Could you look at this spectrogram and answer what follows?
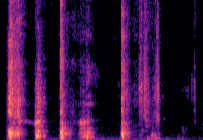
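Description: An adult gives a quick run of about five or six short, sharp coughs in a quiet room: a plain coughing bout.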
